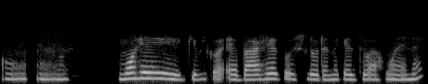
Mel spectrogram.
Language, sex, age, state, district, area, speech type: Assamese, female, 18-30, Assam, Sivasagar, rural, conversation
